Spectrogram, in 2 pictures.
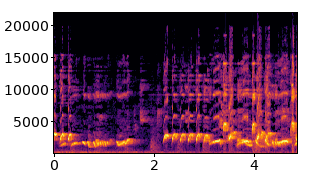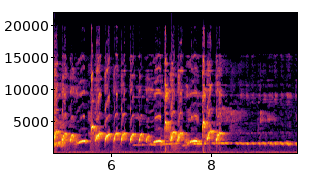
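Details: White-rumped shama song: a series of rapid repeated whistled notes, then a quiet gap, followed by lively mixed phrases of trills, slurred whistles and sharp clicks, delivered loudly and without pause.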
